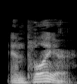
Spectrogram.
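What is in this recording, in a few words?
"employer" American English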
